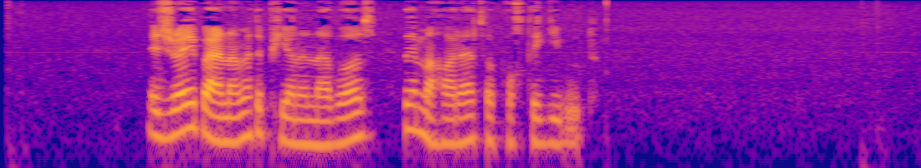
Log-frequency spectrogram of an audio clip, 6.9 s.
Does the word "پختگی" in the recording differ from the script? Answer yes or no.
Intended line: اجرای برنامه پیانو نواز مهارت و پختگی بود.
no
